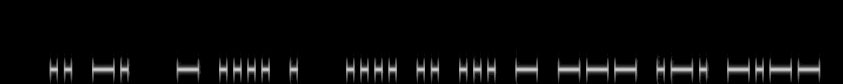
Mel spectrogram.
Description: Morse code, heard as a keyed tone, about 17 wpm, 700 Hz. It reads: IN THE HISTORY
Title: Speed-Racing - Sets of 4 Words 17wpm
